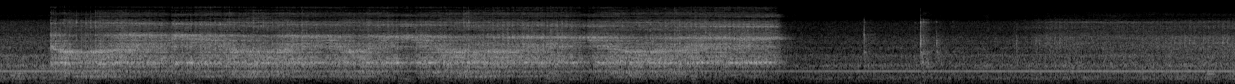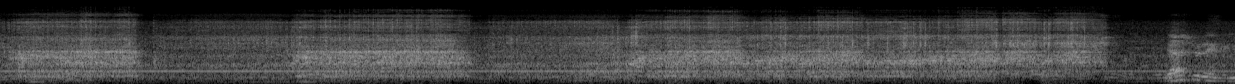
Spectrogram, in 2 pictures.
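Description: Steady scraping and rasping of a gouge cutting wood on a spinning lathe, in long continuous passes broken by short pauses, close and fairly loud.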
